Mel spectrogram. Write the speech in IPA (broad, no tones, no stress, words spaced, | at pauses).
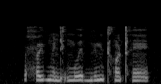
ħybĩɖḭmuɪ̯ bymʈʰõʈʰẽ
